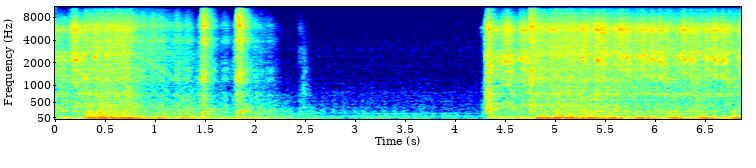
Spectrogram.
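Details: Mini MPI that won't fire up: starter cranks in bursts at roughly three compression beats a second, pauses, then cranks again, but the engine never catches and runs; cranks but no start.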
